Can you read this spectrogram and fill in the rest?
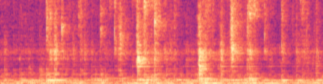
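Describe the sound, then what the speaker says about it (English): Water is poured out of a jar holding tomato seeds, a close splashing trickle that comes in uneven gushes over a couple of seconds. "And then we just pour it out."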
